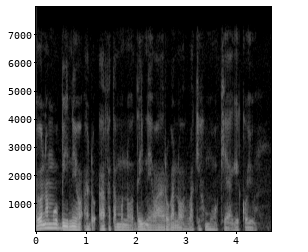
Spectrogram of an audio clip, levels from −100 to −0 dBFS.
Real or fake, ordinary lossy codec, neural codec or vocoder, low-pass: real; none; none; 7.2 kHz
